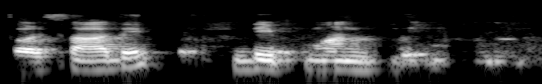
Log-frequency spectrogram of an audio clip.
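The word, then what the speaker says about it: torsade de pointes: So it's torsade de Pointe. Torsade de Pointe, right? You have to soften the T.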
